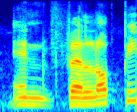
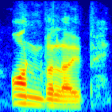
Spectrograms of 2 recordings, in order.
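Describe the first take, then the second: First: Envelope said as en-VEL-op-ee, questioning; "envelope" stretched into an extra syllable, rising; joke mispronunciation. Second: Envelope said as ON-velope; "envelope", opening like French "en"; French-style first vowel. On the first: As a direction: say envelope with a sounded final e. Tries a joke pronunciation, questioning. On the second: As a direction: say envelope with "on" at the start. Reads Tiff's answer, contrasting pronunciations. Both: Shown as a demonstration.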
